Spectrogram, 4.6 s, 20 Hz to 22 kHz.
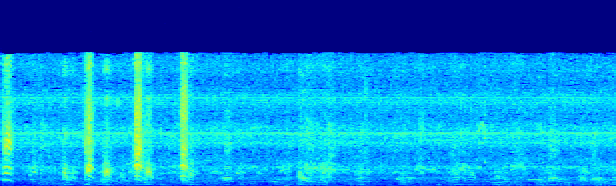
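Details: Fog-bound barnacle geese at Niittylahti, Savonlinna, Finland, on 2 October 2011: a quick burst of four or five bright yelping honks, then the flock fades to faint distant chatter.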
